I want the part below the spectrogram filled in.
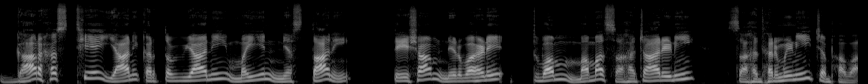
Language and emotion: Sanskrit, neutral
